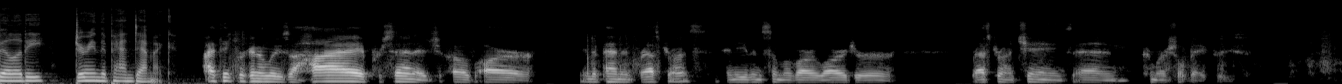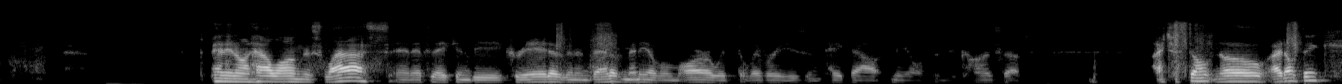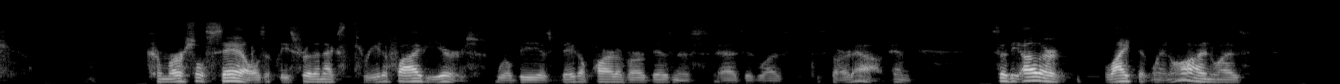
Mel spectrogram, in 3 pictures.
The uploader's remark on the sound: Interview recorded over the web on May 12, 2020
